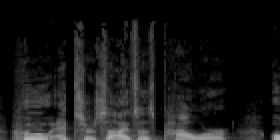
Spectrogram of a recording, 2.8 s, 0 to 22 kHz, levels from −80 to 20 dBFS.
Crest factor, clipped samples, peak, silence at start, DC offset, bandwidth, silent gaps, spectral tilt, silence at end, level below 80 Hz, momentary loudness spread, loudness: 16 dB; under 0.1%; -6 dBFS; 0.15 s; under 0.1%; 18.5 kHz; none; -5.5 dB/octave; 0 s; -58 dBFS; 9 LU; -23 LUFS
